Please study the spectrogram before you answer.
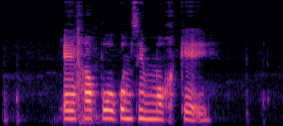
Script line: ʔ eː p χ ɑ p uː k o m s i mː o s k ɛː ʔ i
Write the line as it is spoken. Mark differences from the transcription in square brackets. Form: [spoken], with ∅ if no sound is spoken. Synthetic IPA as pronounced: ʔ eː [∅] χ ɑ p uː k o m s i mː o [χ] k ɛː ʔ i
